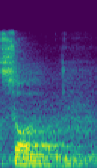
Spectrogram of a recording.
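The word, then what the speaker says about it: Seoul: what is it so the east side it's pronounced soul the president is uh okay from there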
